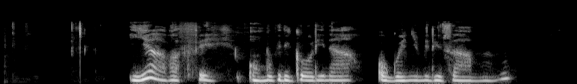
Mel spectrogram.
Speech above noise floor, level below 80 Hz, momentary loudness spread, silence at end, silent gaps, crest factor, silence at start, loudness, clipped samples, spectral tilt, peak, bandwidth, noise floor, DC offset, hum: 60 dB; -52 dBFS; 14 LU; 0.7 s; none; 18 dB; 1.3 s; -17 LUFS; under 0.1%; -6.5 dB/octave; 0 dBFS; 7.8 kHz; -75 dBFS; under 0.1%; none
